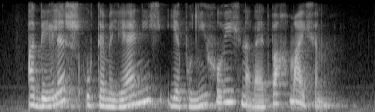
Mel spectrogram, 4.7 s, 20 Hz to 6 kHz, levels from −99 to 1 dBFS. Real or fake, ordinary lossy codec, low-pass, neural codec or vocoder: real; none; 5.4 kHz; none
